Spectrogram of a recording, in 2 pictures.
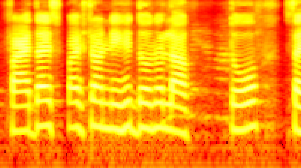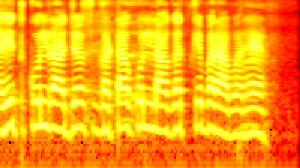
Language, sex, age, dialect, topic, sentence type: Hindi, female, 25-30, Hindustani Malvi Khadi Boli, banking, statement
